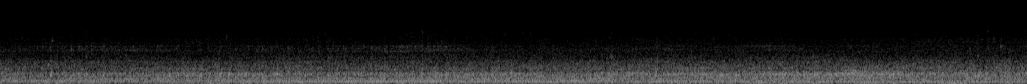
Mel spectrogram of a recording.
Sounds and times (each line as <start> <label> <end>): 0.0 Boats approaching 10.2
